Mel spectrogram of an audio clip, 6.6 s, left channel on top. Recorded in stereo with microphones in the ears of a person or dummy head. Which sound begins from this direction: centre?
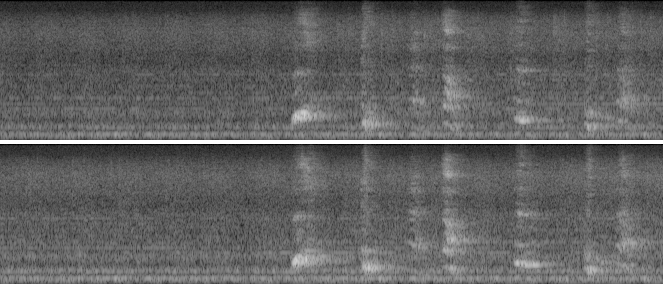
A shout, at 2.9 s.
